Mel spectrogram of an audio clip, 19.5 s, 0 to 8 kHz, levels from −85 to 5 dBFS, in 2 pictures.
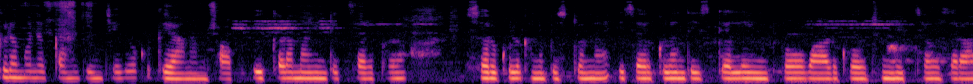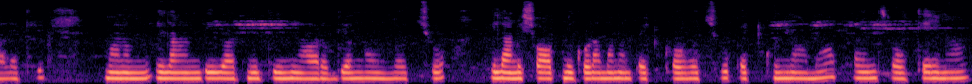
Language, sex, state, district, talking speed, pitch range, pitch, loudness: Telugu, female, Telangana, Karimnagar, 95 wpm, 210-220 Hz, 215 Hz, -19 LUFS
